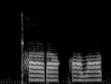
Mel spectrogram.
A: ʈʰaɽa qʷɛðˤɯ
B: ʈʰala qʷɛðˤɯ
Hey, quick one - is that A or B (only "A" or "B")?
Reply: A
